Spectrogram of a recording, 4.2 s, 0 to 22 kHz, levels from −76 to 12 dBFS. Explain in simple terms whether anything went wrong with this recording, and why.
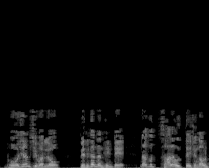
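Yes, the speech sounds dull and smeared throughout, with nothing above 7.7 kHz. The likely cause is heavy AAC compression, which discarded detail to shrink the file.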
